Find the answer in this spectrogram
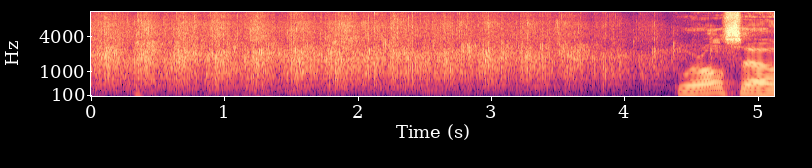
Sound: applause

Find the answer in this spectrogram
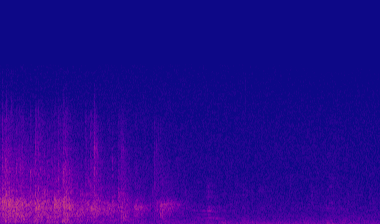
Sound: applause

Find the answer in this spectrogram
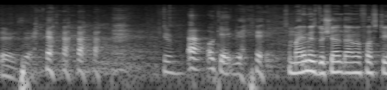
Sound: laughter

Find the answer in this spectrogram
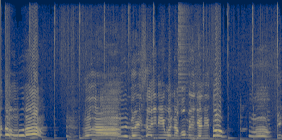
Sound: cries

